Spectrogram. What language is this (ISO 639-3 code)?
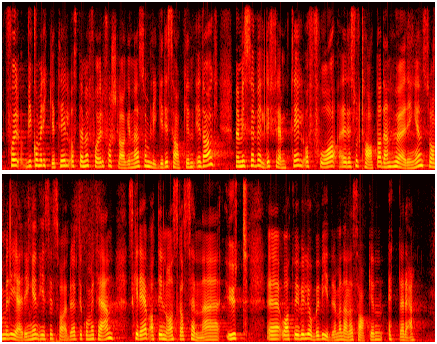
nor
